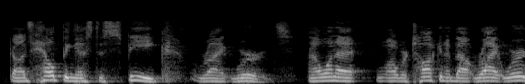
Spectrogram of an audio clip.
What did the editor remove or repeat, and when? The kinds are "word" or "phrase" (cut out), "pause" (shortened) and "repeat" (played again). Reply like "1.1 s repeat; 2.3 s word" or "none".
3.0 s pause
